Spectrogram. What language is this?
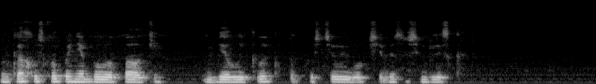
Russian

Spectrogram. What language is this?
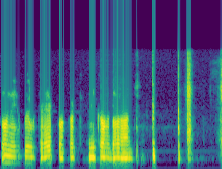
Russian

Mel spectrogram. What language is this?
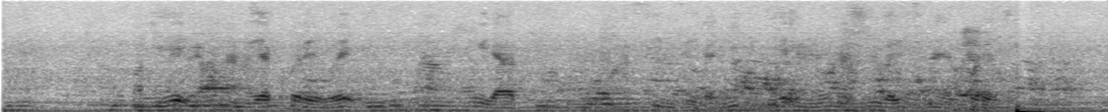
Kinyarwanda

